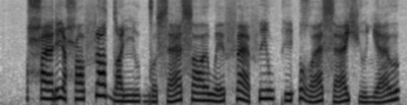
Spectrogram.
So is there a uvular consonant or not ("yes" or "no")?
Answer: yes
